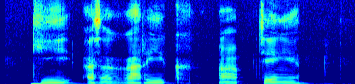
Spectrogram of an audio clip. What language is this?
Kalenjin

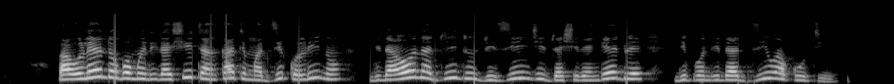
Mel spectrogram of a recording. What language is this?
Nyungwe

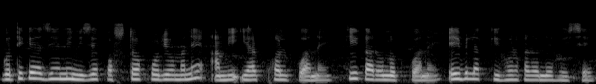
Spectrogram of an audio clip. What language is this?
Assamese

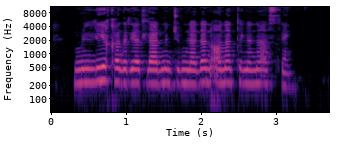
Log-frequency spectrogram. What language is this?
Uzbek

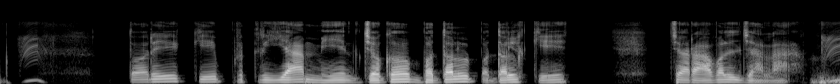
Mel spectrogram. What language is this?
Bhojpuri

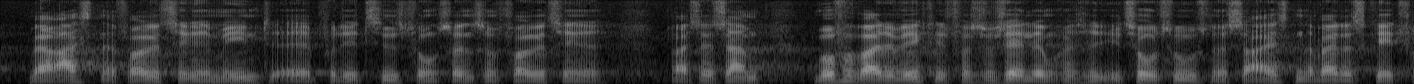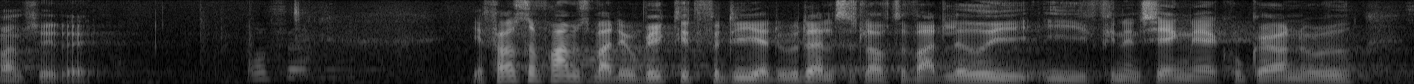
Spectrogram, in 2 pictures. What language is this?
Danish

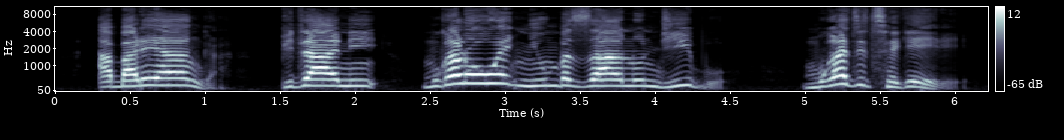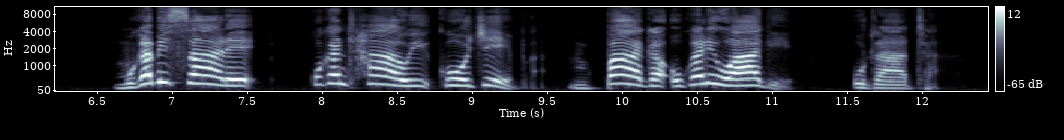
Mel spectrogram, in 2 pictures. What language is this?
Nyanja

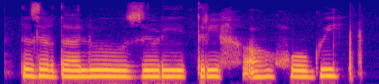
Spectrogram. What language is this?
Pashto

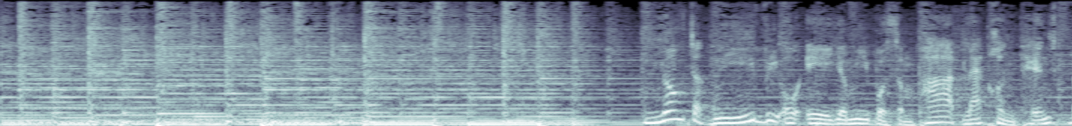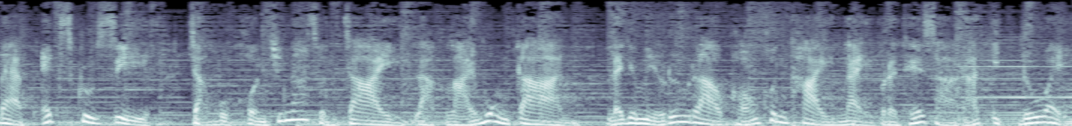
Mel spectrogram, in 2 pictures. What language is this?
Thai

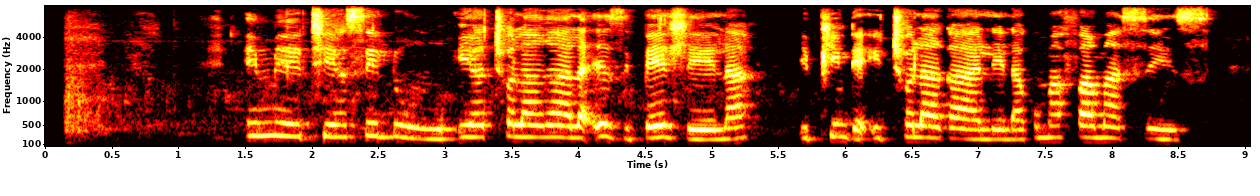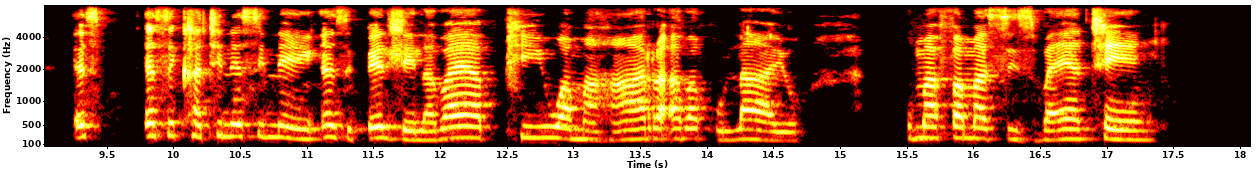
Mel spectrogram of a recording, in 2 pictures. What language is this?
North Ndebele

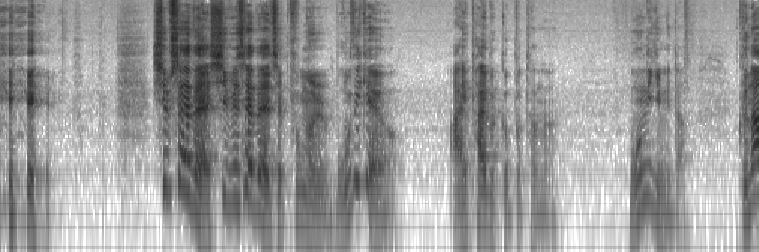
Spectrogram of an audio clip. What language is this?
Korean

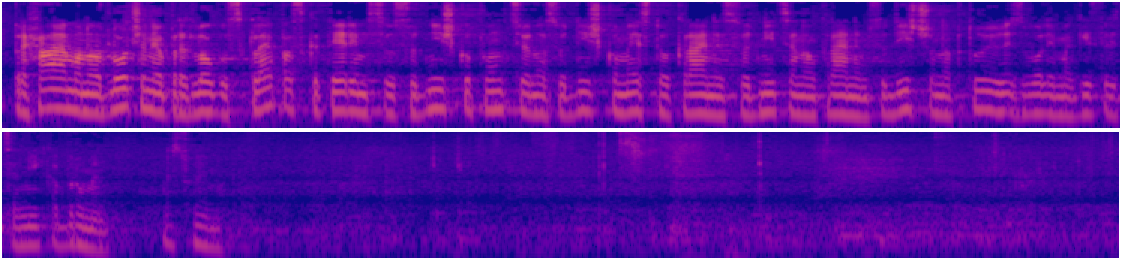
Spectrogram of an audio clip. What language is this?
Slovenian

